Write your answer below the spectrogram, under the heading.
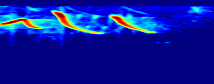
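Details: Rufous-collared sparrow singing in the wild: three clear, high whistled notes, the first gently rising then dipping, the next two sharp slurs falling steeply in pitch, delivered within just over a second against a quiet background.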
